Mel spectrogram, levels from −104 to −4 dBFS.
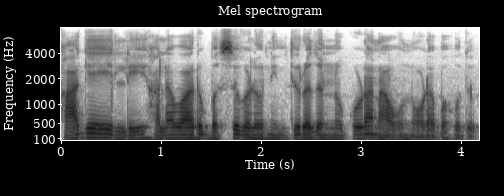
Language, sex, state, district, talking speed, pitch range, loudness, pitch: Kannada, male, Karnataka, Bangalore, 115 wpm, 90-100 Hz, -20 LUFS, 95 Hz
